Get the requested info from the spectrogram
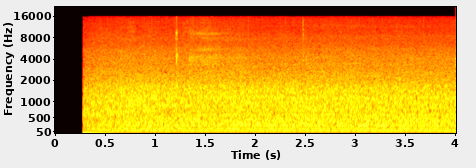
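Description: Steady road and engine noise inside a car's cabin while driving on a highway, with a low hum underneath.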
